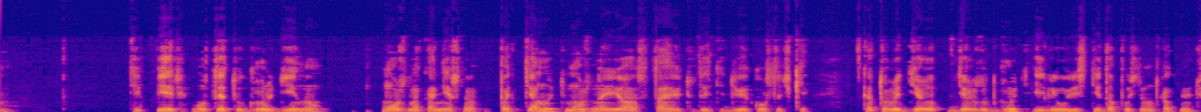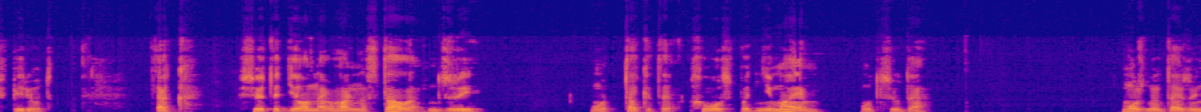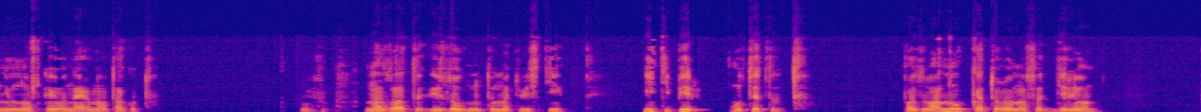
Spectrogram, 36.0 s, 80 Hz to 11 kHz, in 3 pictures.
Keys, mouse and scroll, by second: 1.3 click, 3.4 g, 7.3 click, 10.0 g, 15.1 click, 16.3 g, 23.2 g, 30.4 click, 33.3 click.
